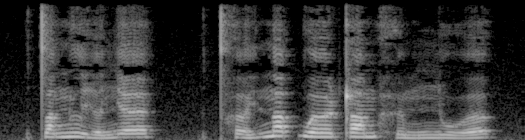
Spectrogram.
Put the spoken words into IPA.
t̪a˧˥nli˨˩˨ə̯ɲɛ˧ | t̪ʰə˨˩˦j na˦˥t̚ wəː˧ ʈa˧mhɨ˨˩˨m ɲu˨˩˦ə̯

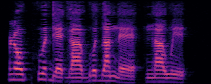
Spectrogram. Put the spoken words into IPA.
ɳɔ˦kʷʰɛ˦ ɡɛ˨ɡa˨ ɡʷɪ˦ da˦nɛ˨ | na˨wɪ˨

